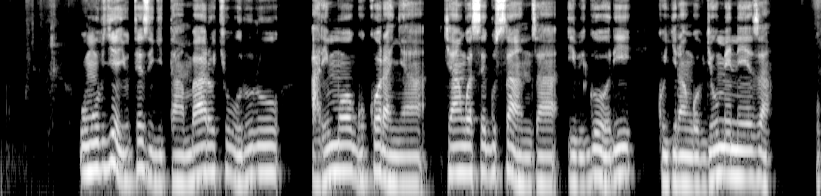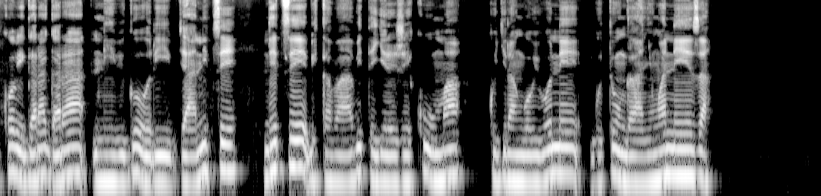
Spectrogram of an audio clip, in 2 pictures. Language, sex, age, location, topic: Kinyarwanda, female, 18-24, Nyagatare, agriculture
